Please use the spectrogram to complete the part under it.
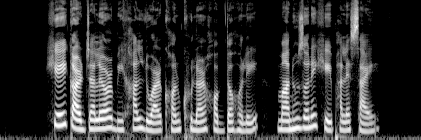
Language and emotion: Assamese, neutral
